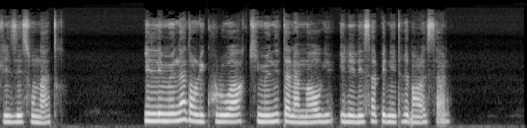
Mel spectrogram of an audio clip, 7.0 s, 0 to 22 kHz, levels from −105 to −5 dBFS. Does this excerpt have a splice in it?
no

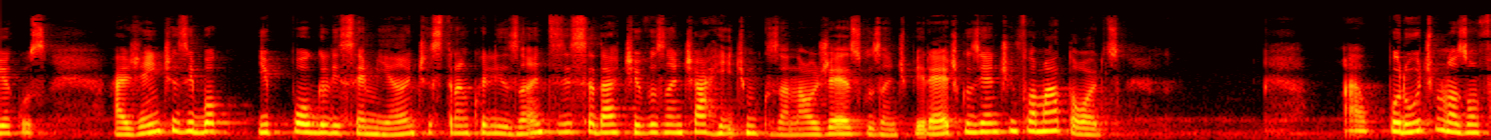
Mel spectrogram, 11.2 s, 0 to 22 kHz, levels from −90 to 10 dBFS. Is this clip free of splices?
yes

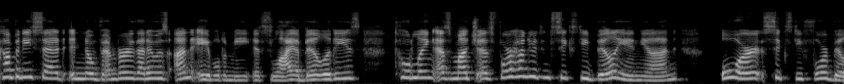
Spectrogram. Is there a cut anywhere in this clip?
no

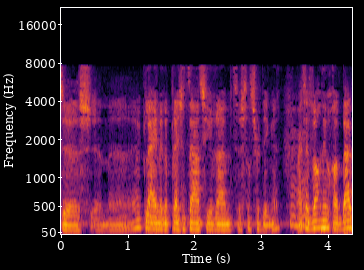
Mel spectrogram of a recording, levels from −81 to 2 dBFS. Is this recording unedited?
yes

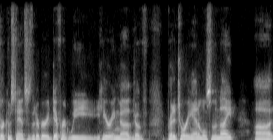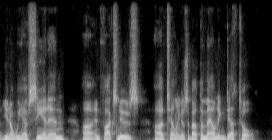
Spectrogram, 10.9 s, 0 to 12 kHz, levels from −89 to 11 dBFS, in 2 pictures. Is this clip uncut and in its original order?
no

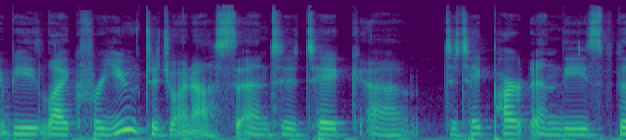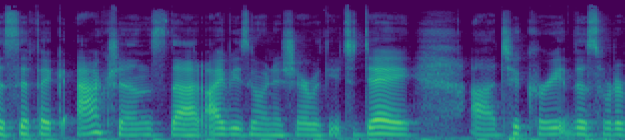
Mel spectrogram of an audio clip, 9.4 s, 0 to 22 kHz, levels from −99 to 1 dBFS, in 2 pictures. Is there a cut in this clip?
no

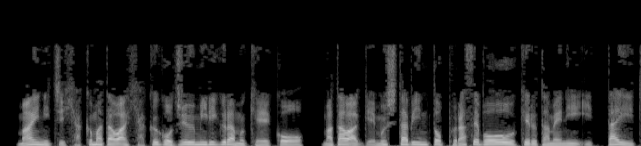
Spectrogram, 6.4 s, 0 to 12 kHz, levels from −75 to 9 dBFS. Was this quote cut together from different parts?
yes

